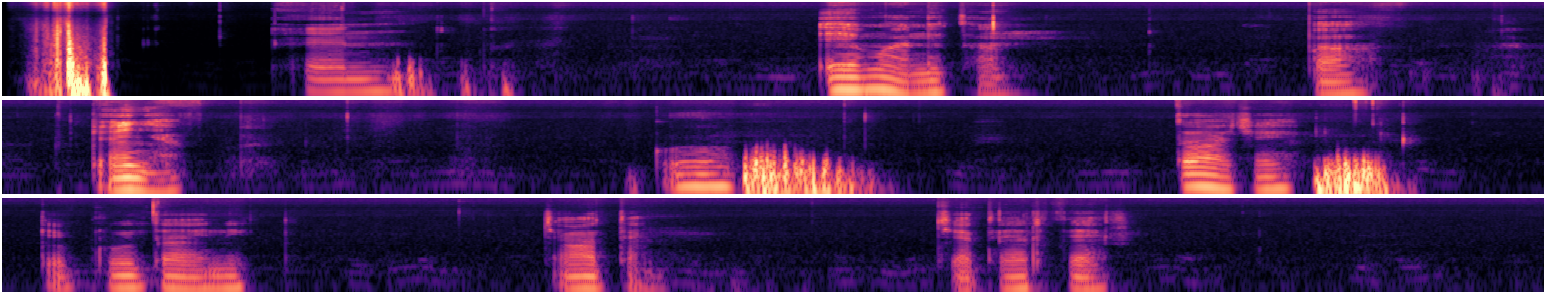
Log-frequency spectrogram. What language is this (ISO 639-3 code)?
kln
